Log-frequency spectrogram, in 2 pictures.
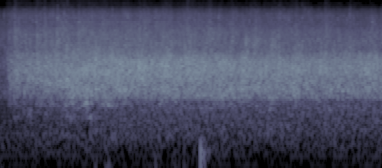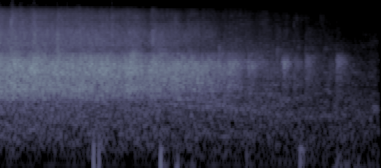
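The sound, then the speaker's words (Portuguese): An audience at a sermon claps steadily to applaud Jesus, a dense, sustained wash of applause that stays loud for most of the stretch before thinning and fading out near the end. “Aplaude Jesus.”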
